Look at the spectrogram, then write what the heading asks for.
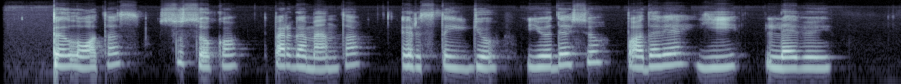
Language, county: Lithuanian, Tauragė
